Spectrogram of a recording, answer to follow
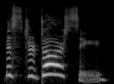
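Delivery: a touch of melodrama; mock dramatic reveal. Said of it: "she just says".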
